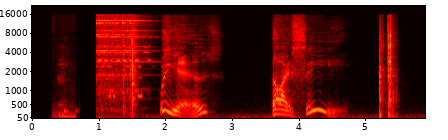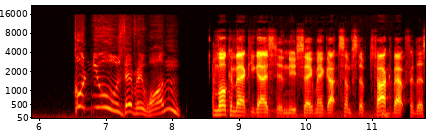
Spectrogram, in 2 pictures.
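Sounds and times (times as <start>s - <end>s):
telephone bell ringing: 1.0s - 2.0s
speech: 1.9s - 2.8s, 3.6s - 4.7s, 6.8s - 11.7s.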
